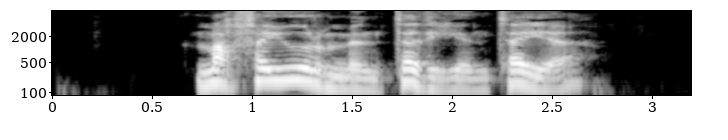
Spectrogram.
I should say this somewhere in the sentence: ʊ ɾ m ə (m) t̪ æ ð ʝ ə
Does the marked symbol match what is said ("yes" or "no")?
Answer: no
